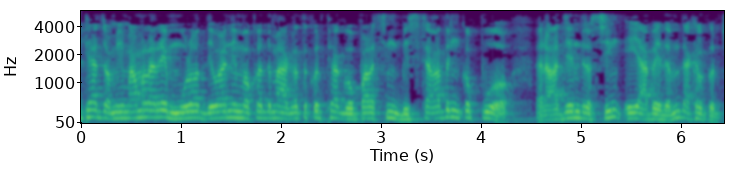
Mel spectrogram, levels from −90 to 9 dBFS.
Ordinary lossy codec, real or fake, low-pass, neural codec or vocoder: none; real; 5.4 kHz; none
